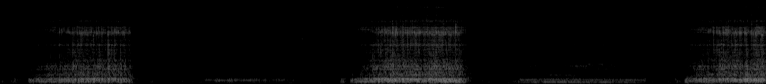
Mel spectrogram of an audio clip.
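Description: Loud, rough snores on each breath in, with quieter breaths out between them, about three cycles over eight seconds.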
